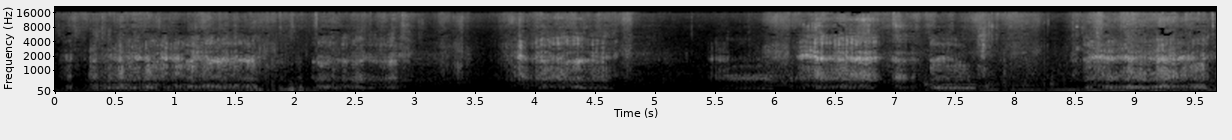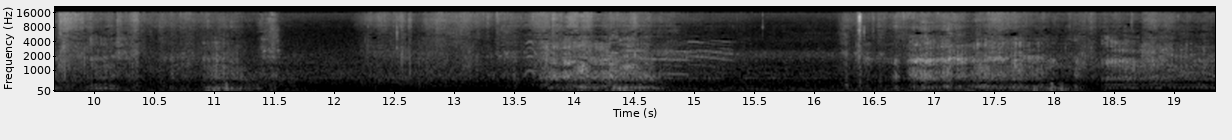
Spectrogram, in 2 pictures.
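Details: Young Yorkshire Terrier puppy named Wally playing outdoors; rough, playful growls and yappy bursts come in short irregular clusters every few seconds, separated by quiet gaps, with faint outdoor background.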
